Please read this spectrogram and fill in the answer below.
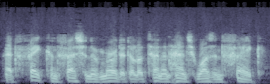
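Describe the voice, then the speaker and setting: Relentless bitter husband, low husky voice, prosecutorial delivery, old radio drama, dull sound. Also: male voice, fairly even intonation, normal speed. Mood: accusing. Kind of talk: 1970s radio drama acting.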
